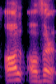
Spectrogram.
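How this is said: A pause separates the two words. The speaker calls it wrong. "not all over. So there is pausing"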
